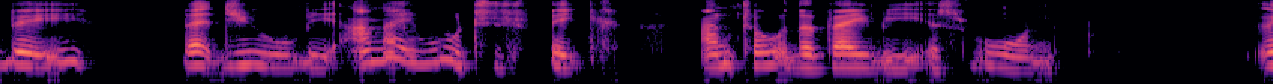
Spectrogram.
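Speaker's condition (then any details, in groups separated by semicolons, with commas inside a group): Cerebral palsy; onset at 8 days old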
